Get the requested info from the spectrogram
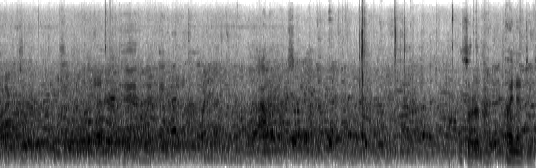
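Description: Several people talking at once, a babble of overlapping voices, with a few short sharp clicks in the second half.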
